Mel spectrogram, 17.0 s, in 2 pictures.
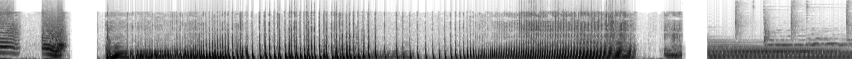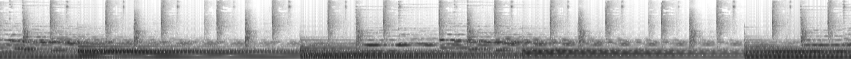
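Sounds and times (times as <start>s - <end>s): air escaping from balloon neck: 0.0s - 6.9s.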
